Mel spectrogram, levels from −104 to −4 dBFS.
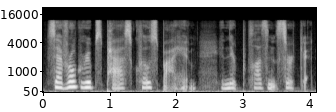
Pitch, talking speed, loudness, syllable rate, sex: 215 Hz, 145 wpm, -19 LUFS, 4.5 syllables/s, female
